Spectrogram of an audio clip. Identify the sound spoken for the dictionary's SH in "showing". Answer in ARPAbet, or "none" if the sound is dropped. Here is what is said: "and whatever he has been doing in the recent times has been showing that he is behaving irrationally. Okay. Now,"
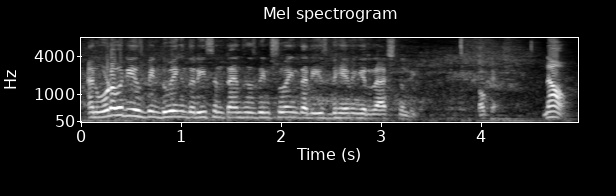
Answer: SH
